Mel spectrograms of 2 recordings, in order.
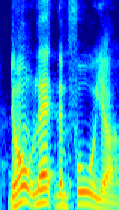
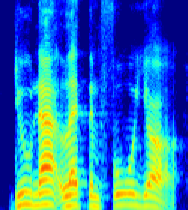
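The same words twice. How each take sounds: First: Said in the usual way. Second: Slow, weighted "Do not let them fool y'all"; emphatic warning. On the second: Real, not acted. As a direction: space out "Do not" and lean on it.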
